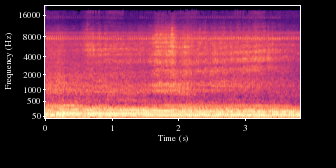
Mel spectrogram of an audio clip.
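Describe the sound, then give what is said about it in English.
A motorcycle engine drones loudly and steadily, its low rumbling hum holding constant as it rolls past on Old Maple Road, with no voices. “And the motorcycle toolboxes go by on Old Maple Road.”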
